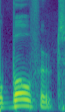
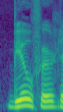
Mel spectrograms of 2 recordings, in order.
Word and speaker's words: Beaufort: Well, the first thing was we got off the train at what they call Beaufort, South Carolina. Everybody else says Beaufort. It's spelled the same way.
